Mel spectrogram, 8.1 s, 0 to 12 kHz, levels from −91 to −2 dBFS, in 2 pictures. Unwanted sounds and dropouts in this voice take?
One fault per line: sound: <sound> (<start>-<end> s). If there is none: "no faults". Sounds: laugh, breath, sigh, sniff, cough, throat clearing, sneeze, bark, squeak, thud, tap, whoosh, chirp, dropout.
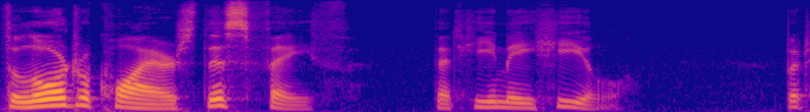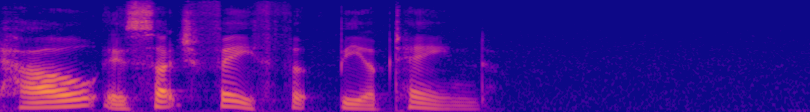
no faults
